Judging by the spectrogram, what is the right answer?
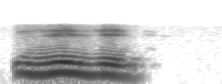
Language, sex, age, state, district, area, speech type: Hindi, male, 30-45, Uttar Pradesh, Jaunpur, rural, conversation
